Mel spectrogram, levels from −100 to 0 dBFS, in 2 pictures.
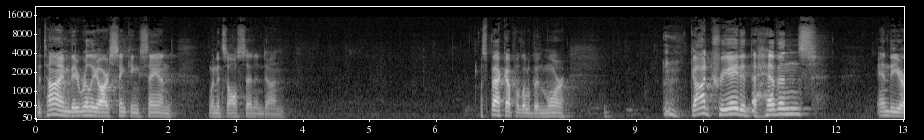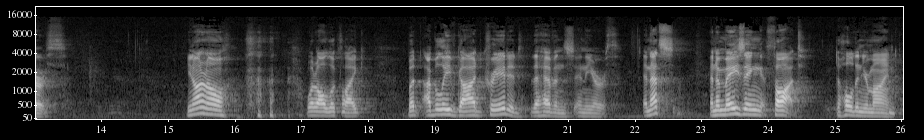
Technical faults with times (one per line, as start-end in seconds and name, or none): none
